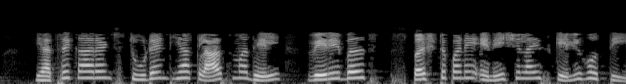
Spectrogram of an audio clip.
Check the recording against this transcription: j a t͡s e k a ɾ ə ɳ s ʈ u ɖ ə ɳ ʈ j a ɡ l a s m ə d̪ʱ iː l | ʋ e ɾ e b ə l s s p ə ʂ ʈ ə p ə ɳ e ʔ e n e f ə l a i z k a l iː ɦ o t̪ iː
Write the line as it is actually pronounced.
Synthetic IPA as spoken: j a t͡s e k a ɾ ə ɳ s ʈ u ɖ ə ɳ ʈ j a k l a s m ə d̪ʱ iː l | ʋ e ɾ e b ə l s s p ə ʂ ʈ ə p ə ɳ e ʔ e n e ɕ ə l a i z k e l iː ɦ o t̪ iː

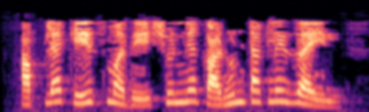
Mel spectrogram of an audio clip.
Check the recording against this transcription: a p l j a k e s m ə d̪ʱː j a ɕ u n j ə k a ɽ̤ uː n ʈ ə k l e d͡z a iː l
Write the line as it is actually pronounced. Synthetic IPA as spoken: a p l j a k e s m ə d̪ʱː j e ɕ u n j ə k a ɽ̤ uː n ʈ a k l e d͡z a iː l

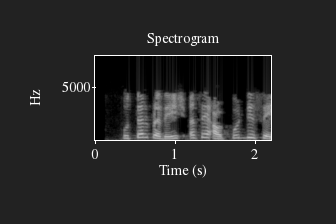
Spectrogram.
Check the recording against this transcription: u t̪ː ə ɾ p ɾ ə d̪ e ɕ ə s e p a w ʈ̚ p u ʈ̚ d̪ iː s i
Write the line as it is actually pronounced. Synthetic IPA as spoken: u t̪ː ə ɾ p ɾ ə d̪ e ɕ ə s e ʔ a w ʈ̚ p u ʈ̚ d̪ i s e

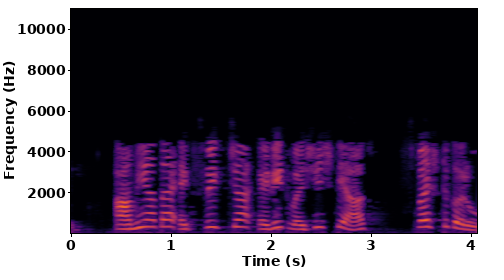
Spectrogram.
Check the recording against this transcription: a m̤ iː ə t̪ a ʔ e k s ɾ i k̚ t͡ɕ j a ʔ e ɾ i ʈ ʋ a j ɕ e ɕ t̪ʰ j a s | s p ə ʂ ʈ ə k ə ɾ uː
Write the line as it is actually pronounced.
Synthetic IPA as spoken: a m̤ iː a t̪ a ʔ e k s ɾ i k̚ t͡ɕ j a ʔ e ɽ i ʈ ʋ ə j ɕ i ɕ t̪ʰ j a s | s p ə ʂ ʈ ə k ə ɾ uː

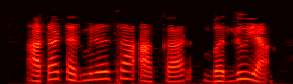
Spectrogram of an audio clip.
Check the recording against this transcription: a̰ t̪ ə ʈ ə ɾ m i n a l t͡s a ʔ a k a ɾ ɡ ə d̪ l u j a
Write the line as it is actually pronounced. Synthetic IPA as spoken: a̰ t̪ a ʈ ə ɾ m i n ə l t͡s a ʔ a k a ɾ b ə d̪ l u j a

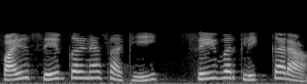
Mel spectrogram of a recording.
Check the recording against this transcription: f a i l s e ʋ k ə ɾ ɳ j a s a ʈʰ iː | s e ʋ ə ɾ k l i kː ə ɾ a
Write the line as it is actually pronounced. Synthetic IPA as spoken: f a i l s e ʋ k ə ɾ ɳ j a s a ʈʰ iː | s e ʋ ə ɾ k l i kː ə ɾ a

